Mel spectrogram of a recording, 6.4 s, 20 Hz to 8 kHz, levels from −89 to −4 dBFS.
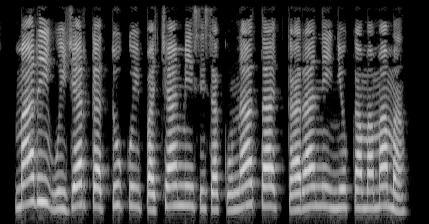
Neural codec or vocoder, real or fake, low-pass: none; real; 7.2 kHz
